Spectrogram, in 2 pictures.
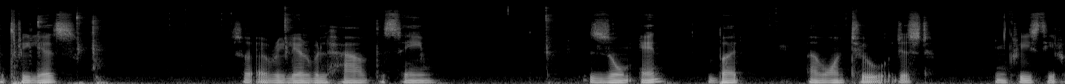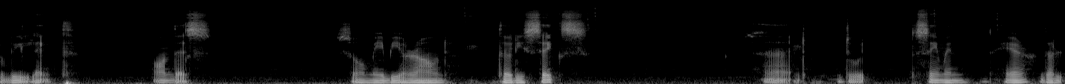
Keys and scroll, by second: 0.8 ctrl+shift+v, 2.9 space, 5.5 space.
